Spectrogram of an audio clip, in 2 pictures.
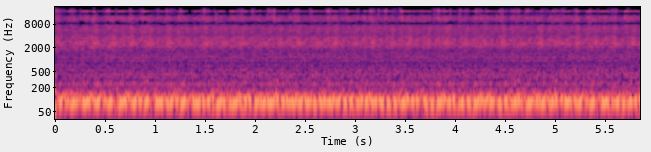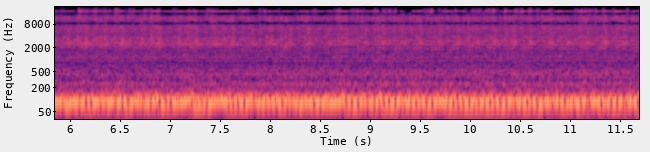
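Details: Cammed Pontiac G8 GT V8 with Stainless Works headers and GESI high-flow cats: a loping idle with an uneven chop and a puffy raspiness from an exhaust leak just before the mid muffler.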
